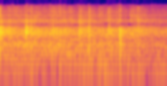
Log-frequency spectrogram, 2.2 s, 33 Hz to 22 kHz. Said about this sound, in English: Just a few weeks ago, my wife and I, we celebrated 10 years of marriage. It's awesome. I appreciate the half clap, right?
